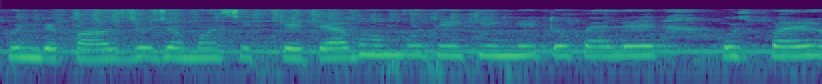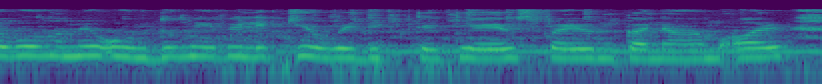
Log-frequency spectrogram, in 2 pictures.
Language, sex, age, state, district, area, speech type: Urdu, female, 30-45, Delhi, Central Delhi, urban, spontaneous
